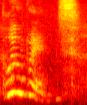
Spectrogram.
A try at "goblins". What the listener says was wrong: Now you're saying glue.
